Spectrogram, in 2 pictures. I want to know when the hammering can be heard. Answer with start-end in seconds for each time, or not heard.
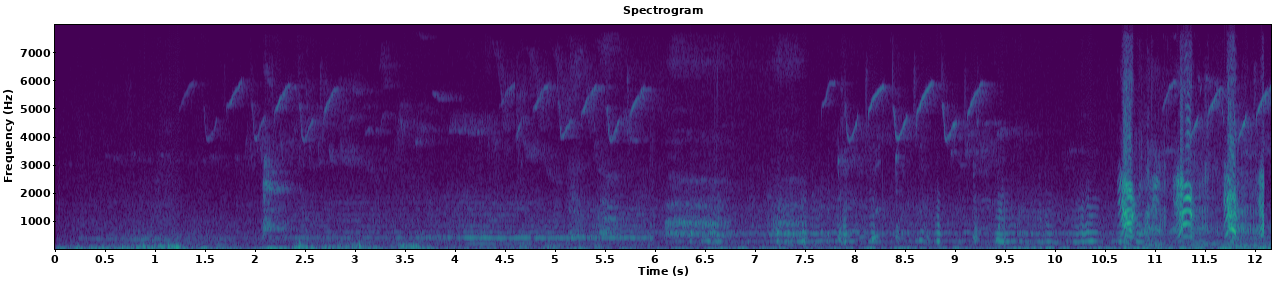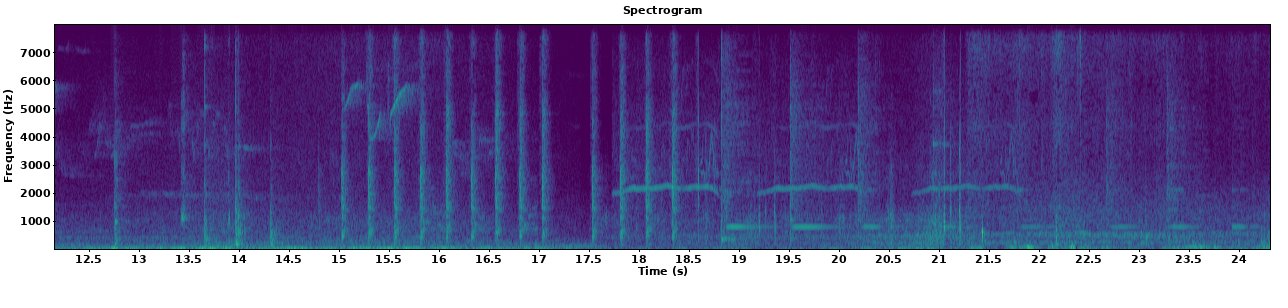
13.4-24.2.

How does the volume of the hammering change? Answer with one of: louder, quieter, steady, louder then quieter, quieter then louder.
quieter.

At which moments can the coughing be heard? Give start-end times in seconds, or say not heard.
7.8-9.6, 12.8-13.7.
